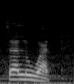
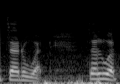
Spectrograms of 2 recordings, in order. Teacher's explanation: เวลาอ่านออกเสียงจะออกเสียงอะแค่กึ่งเสียงไม่ออกเต็มเสียงนะคะ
